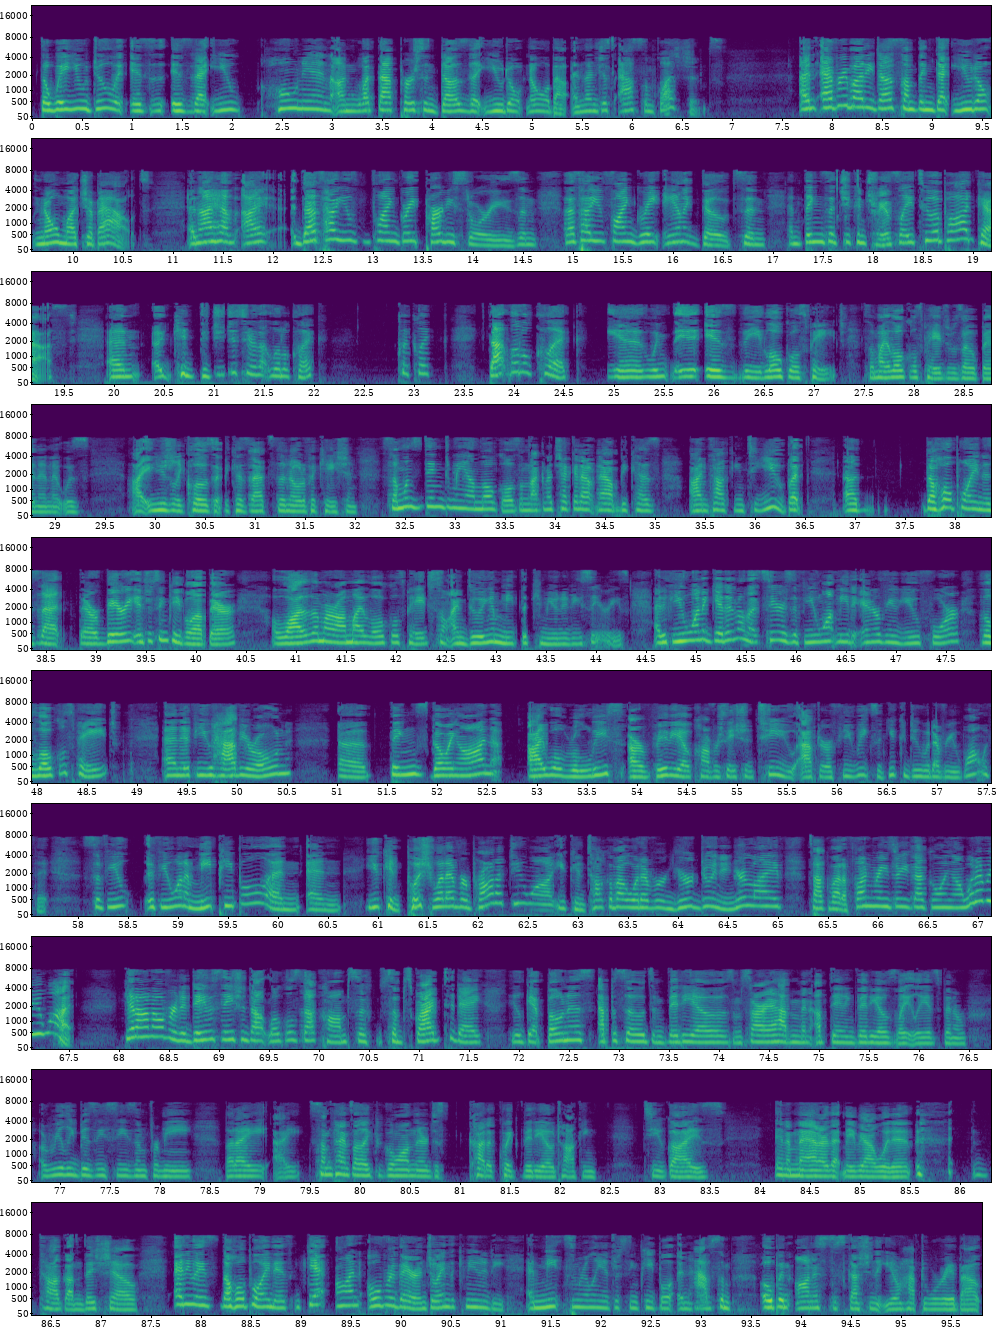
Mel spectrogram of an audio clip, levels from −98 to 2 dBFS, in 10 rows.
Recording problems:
garbled, watery; badly; nothing above 7.5 kHz

